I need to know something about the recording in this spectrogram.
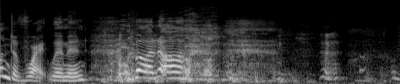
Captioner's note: laughter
